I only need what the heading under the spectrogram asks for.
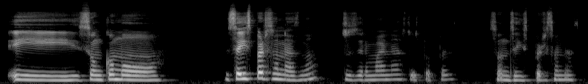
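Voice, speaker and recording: Taking it slowly, a woman from Guerrero, Mexico, shares a casual story as a podcast guest, her Mexican Spanish accent clear. Her calm voice sits at middle pitch, and she often trails off to a near murmur at the end of phrases.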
